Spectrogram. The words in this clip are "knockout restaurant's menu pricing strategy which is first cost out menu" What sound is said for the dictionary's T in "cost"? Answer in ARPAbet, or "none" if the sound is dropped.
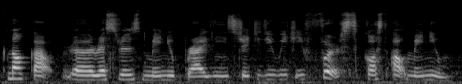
T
